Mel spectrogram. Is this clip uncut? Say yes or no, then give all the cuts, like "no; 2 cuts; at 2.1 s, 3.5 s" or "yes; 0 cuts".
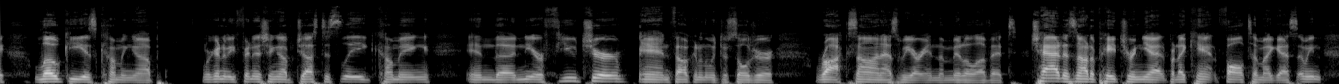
yes; 0 cuts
